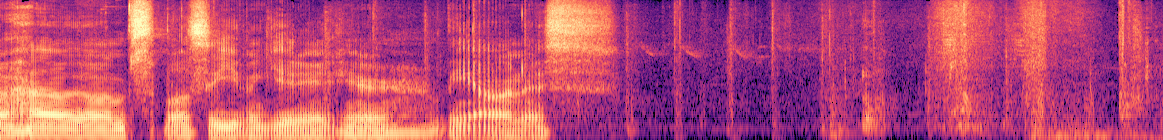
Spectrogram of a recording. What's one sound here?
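Footsteps run over packed dirt.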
